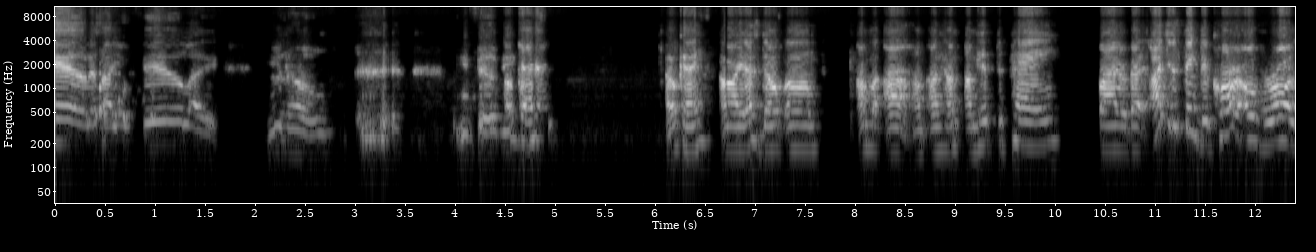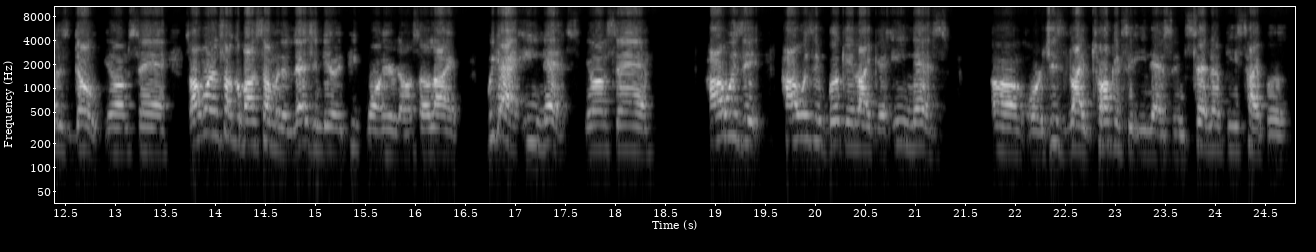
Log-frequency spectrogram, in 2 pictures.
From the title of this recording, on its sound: Instagram Live Edition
